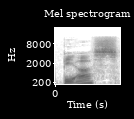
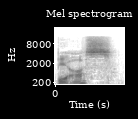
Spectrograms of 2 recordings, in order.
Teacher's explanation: So one of them says, and again you have to go to the Greek for this, the word bios means life in Greek, and the word bios, with the stress on the second syllable, means bow, as in bow and arrow.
